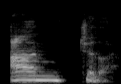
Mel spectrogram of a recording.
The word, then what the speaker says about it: ancilla: You skip the last syllable, so that's la. There's never any stress on the last syllable. In fact, I don't know how you'd stress a one syllable word. Maybe there is a way. But then you look at the second to last, chill, and you ask, is that vowel long? The answer is no. Then you put the third syllable from the end, so ah. So it is ancilla.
